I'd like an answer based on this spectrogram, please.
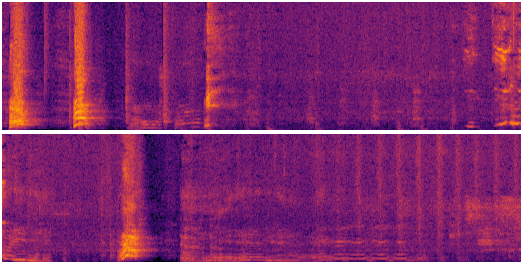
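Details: Pet dog barking indoors while watching cat videos, sharp loud barks near the start and another around six seconds, separated by quieter whimpers, with a person talking throughout.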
